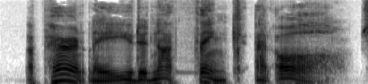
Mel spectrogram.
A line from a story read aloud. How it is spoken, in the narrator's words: she said, coolly composed once more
